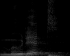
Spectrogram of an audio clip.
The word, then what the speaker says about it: Mudit: leave you with this i have a unique name or unique pronunciation that is mood it a fun way to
